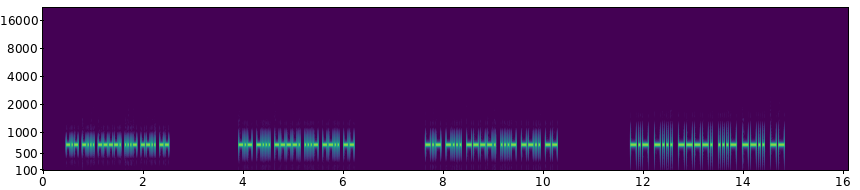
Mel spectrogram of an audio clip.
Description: Morse code, heard as a keyed tone, about 38 wpm, 700 Hz. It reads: KB9VZM KB9VZM KB9VZM KB9VZM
